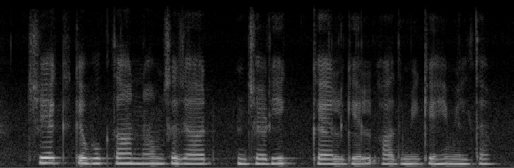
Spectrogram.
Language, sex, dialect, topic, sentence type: Magahi, female, Southern, banking, statement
